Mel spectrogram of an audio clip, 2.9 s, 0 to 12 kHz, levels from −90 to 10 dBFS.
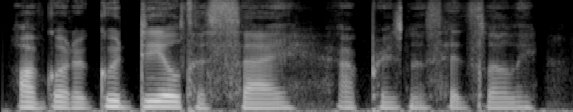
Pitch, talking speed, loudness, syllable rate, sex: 155 Hz, 230 wpm, -19 LUFS, 6.3 syllables/s, female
